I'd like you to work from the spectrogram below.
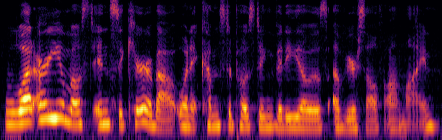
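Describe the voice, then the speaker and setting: Woman podcast co-host, casual and encouraging, slightly low voice. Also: very animated, brisk, a little mellow, dry recording. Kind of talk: casual interview chat.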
